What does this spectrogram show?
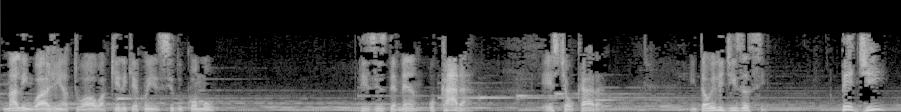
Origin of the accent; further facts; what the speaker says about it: São José do Rio Pardo, São Paulo, Brazil; E eu cresci lá em São José do Rio Pardo, que você imagina, é interior de São Paulo, né?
